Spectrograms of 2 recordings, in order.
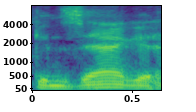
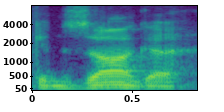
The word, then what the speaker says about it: Gonzaga: gonzaga um dylan gonzaga also famously pronounced gonzaga and not gonzaga as we made the mistake much of last season um okay hold on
